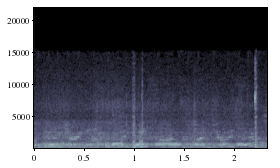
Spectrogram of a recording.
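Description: Indistinct voices talking over the steady rush of wind and of water along the hull of a sailboat heeled in strong wind, with a sharp click about a second in.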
